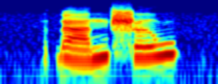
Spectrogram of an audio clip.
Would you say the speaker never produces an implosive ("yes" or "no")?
no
